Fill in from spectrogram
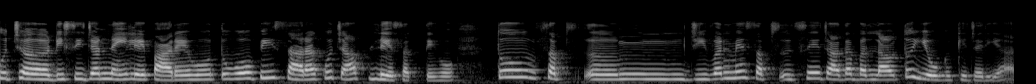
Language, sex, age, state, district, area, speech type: Hindi, female, 18-30, Madhya Pradesh, Betul, urban, spontaneous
